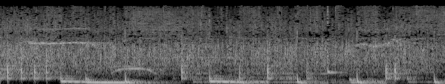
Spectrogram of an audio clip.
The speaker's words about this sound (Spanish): ¡Qué buen público el de hoy día! ¡Un fuerte aplauso para el público! ¡Y más fuerte ese aplauso, más fuerte! Porque esto es Tengo Algo Que Decirte.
